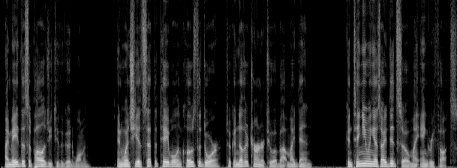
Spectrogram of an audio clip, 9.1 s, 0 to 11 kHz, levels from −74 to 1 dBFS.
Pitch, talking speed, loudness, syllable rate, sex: 115 Hz, 230 wpm, -18 LUFS, 6.1 syllables/s, male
